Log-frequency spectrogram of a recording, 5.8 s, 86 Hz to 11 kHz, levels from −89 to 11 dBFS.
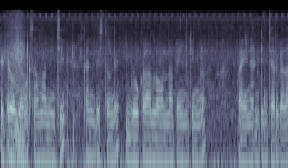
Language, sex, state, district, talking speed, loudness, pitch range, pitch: Telugu, male, Andhra Pradesh, Manyam, 135 wpm, -26 LUFS, 100-110 Hz, 105 Hz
